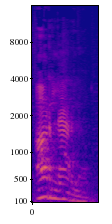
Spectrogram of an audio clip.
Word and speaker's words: Rlaarlo: It's Rlaarlo.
